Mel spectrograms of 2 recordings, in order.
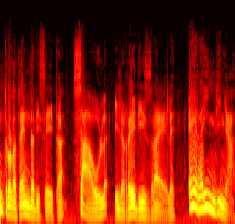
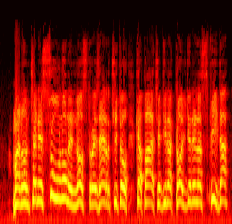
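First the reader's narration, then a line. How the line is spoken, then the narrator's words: Shouting. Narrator (Italian): gridava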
